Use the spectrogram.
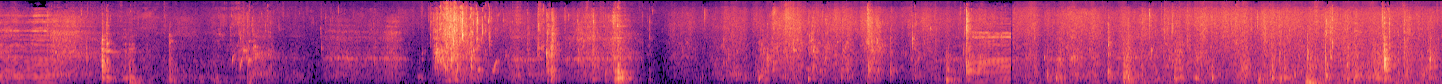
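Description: Water poured into a container while mixing calf milk replacer for feeding calves on a snowy farm, heard as splashing, pattering bursts close by that come and go over the clip, with no talk.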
